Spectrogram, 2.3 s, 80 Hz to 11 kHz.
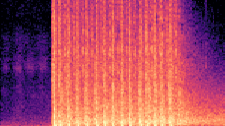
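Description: Rapid machine-gun bursts in Arma 3 during a competitive PvP tournament match, a loud sustained string of about twenty closely spaced shots lasting over a second before cutting off, with no talk over it.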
